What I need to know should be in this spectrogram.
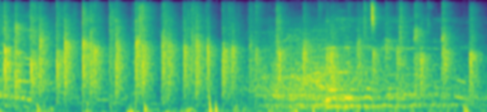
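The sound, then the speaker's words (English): Audience applause for a comedian at an open mic night, many sharp hand claps in a quick, uneven patter that thickens toward the end, with a voice talking over it. “Put your hands together, everybody”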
